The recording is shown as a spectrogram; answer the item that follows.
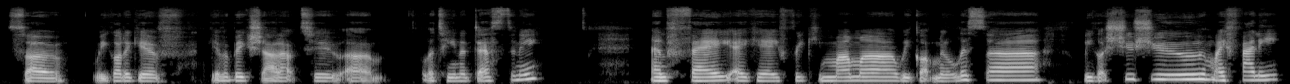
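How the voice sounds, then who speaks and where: A woman from London with a London accent, losing her voice to a cold, chatting casually and rambling through a story time for a vlog. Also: fairly low pitch. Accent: London English. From England, London. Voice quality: hoarse, gravelly. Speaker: vlogger co-host.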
